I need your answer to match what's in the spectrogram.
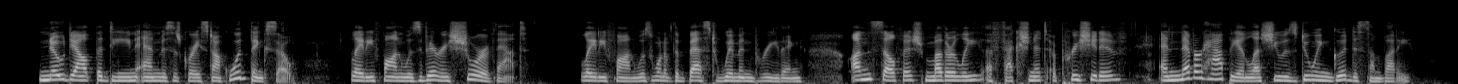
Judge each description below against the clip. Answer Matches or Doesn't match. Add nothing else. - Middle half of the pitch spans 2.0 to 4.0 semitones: Matches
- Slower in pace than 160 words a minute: Doesn't match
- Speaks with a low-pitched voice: Doesn't match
